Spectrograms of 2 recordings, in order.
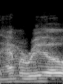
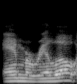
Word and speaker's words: Amarillo: hops in your beer I believe it's pronounced Amarillo I could be wrong kind of like that town in Texas so for Amarillo the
